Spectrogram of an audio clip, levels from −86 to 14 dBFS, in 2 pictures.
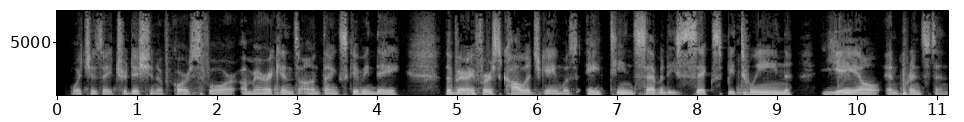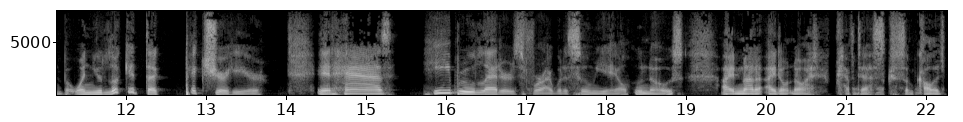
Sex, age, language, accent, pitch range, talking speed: male, 50-69, English, American, 95-140 Hz, 135 wpm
